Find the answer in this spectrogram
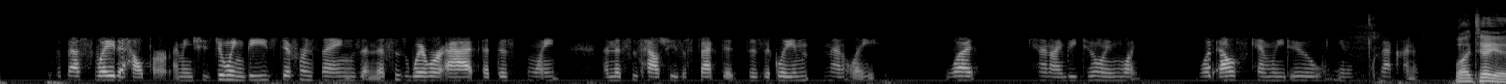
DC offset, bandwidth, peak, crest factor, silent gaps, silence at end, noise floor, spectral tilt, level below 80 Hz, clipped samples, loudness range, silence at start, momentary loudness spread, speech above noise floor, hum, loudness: under 0.1%; 15.5 kHz; -8 dBFS; 22 dB; none; 0 s; -64 dBFS; -4.5 dB/octave; -58 dBFS; under 0.1%; 6 LU; 0 s; 18 LU; 34 dB; none; -29 LUFS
